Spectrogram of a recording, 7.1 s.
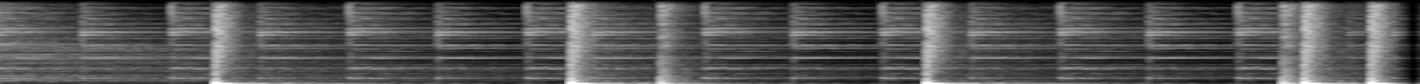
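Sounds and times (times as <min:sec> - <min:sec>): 
snare drums: 0:00.0 - 0:01.9, 0:02.8 - 0:04.0, 0:04.6 - 0:05.5, 0:06.3 - 0:07.0
ride cymbal beat: 0:00.0 - 0:07.0.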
